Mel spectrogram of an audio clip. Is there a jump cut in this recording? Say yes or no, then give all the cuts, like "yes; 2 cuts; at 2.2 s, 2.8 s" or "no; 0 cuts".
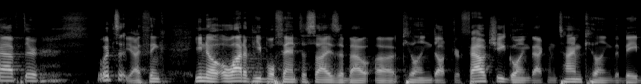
yes; 1 cut; at 1.3 s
